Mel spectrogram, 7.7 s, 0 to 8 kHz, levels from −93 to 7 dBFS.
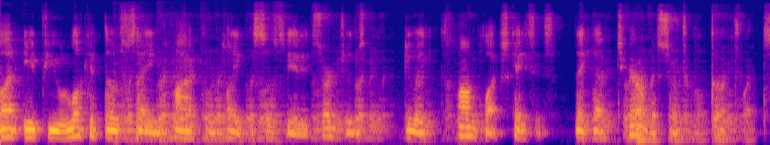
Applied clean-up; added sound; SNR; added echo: neural mask model DeepFilterNet 3.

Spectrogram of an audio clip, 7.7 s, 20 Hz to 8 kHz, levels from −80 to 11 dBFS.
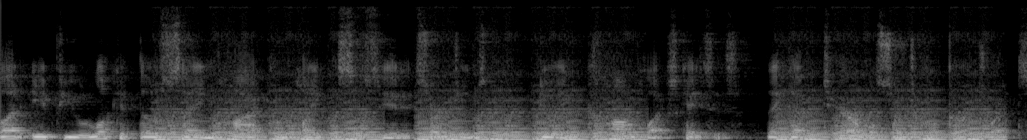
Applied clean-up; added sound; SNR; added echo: none; Bowed string instrument; -2 dB; reverberation time 0.5 s.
